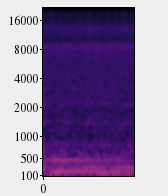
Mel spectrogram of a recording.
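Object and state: Nothing is struck.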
